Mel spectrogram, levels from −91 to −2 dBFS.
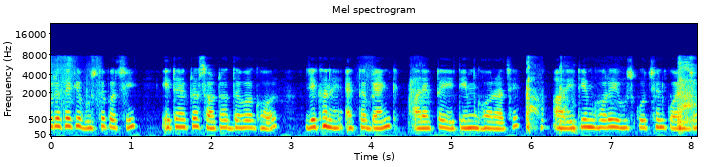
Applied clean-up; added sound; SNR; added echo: none; Cough; 14 dB; reverberation time 0.4 s.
